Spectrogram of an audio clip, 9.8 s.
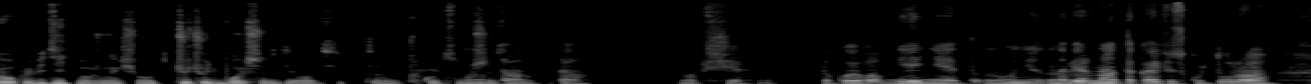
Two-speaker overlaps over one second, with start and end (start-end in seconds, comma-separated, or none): none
